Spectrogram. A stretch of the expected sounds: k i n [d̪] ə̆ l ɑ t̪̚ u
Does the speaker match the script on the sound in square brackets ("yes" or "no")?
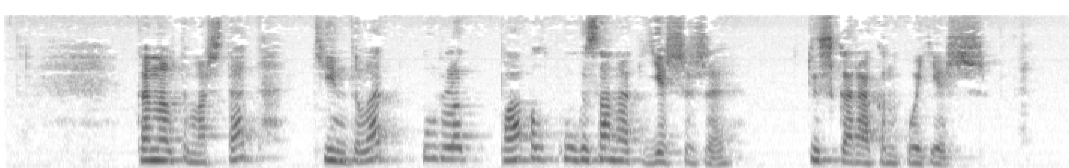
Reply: yes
